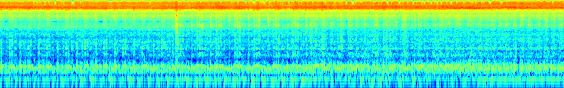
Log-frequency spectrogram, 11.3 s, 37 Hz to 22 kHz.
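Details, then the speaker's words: 1970 Charger 640hp Mopar stroker V8 revived after sitting, transmission separated, warming to 190° at 75 lb oil pressure: deep, slightly lumpy uneven idle; owner suspects timing needs work or new gas. "So, So, it sounds like her timing might need a little bit of work, but that could just be that the new gas in there."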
